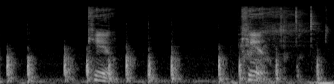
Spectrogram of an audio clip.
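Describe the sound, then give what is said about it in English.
A series of sharp, fairly loud knocks, acted out as knocking on a hotel room door after a show, in an uneven rhythm, with brief bursts of someone's voice breaking in between the raps. “Knock on my door after a show. Knock on my door.”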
